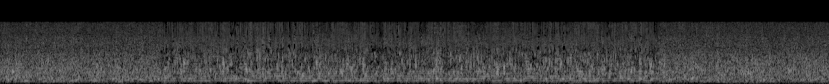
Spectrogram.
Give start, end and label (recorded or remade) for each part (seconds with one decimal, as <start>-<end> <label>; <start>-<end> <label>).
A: 0.0-1.6 recorded; 1.6-6.6 remade; 6.6-8.3 recorded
